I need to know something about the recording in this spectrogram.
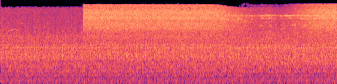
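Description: Steel wheels roll and clatter along rails.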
